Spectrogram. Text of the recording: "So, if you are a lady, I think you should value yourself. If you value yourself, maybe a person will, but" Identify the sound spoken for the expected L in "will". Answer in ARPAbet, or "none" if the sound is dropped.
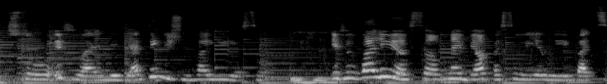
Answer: W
